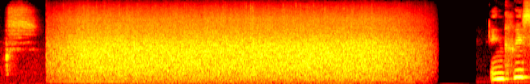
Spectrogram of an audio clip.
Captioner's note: clapping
